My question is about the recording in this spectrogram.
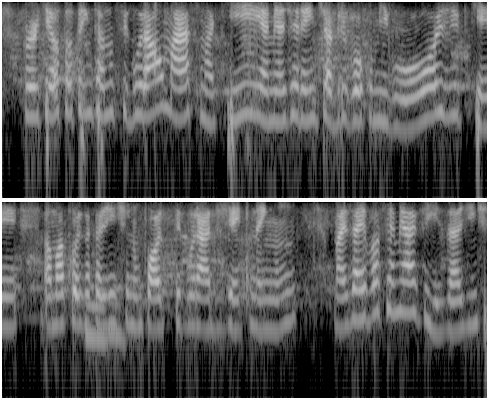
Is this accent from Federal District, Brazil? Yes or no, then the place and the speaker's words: no; Dracena, São Paulo, Brazil; Eu sou de Dracena, que eu falo da Central.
